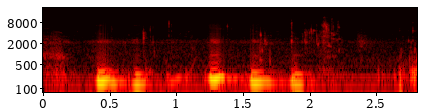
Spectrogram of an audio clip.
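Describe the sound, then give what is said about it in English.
Someone sips water, a series of five soft, low gulping swallows at an uneven rhythm, with no talking. “I will sip my water while you run up and grab a program so that you can look at the devos.”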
